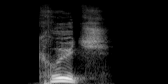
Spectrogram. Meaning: alternative form of krüsch
- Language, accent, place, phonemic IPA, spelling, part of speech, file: German, Germany, Berlin, /kʁʏt͡ʃ/, krütsch, adjective, De-krütsch.ogg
